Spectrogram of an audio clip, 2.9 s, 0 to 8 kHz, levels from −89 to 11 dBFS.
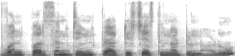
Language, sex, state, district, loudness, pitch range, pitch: Telugu, female, Andhra Pradesh, Srikakulam, -25 LUFS, 210-240 Hz, 225 Hz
